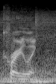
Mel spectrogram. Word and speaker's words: Kraeling: Did I get Kraeling right? Kraeling. Kraeling, that's right. I've heard it pronounced a variety of ways. So. I see the R.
